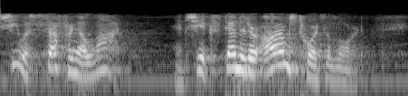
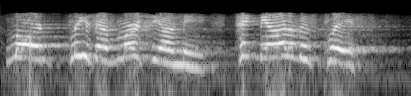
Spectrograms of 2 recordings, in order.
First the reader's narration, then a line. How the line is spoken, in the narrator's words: screamed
